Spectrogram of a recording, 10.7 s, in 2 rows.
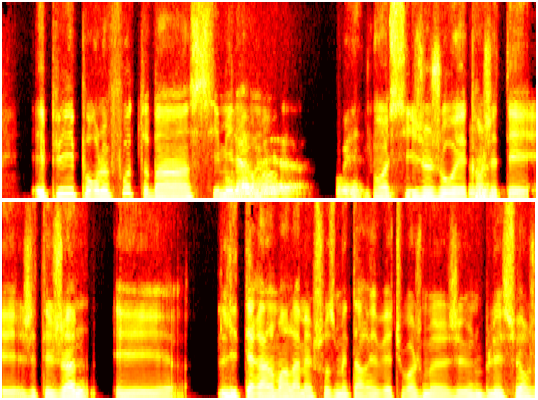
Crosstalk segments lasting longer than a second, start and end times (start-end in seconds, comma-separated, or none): none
